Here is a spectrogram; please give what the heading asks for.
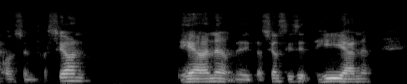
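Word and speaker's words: ध्यान: los sentidos, dharana, concentración, dhyana, meditación, se dice dhyana, y samadhi, la pronunciación, ahí dice supraconciencia, ¿verdad?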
